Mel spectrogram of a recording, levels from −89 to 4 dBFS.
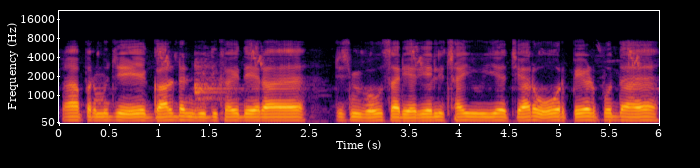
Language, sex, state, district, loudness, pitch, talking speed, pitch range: Hindi, male, Rajasthan, Bikaner, -15 LUFS, 120 Hz, 220 wpm, 115-120 Hz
